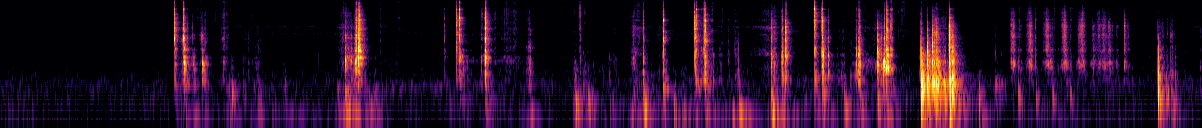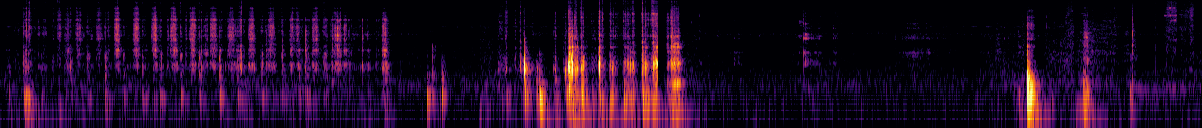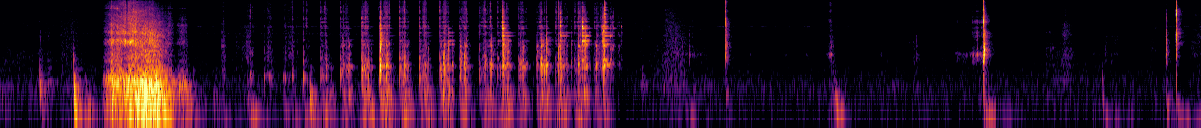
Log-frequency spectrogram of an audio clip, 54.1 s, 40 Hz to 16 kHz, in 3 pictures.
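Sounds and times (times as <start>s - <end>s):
chainsaw parts knocking and clattering: 5.1s - 5.6s
scraping and rubbing: 15.2s - 17.5s, 18.1s - 24.0s, 25.3s - 28.5s, 37.6s - 39.0s
steady rasping: 18.6s - 23.9s.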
